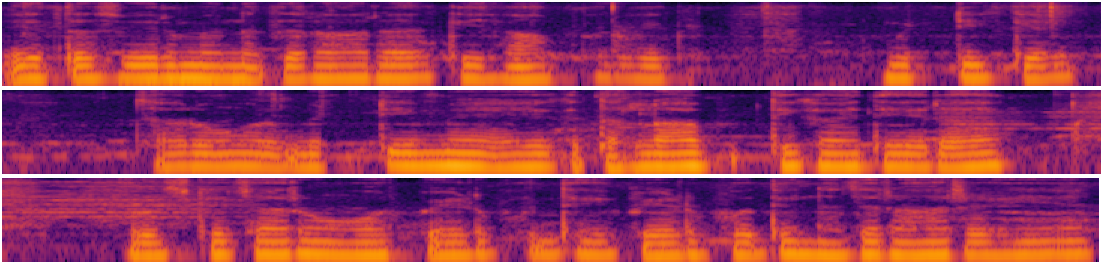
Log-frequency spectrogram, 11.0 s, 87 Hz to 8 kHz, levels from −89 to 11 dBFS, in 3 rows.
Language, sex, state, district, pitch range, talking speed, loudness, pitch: Hindi, male, Rajasthan, Nagaur, 130-135 Hz, 175 wpm, -19 LUFS, 130 Hz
